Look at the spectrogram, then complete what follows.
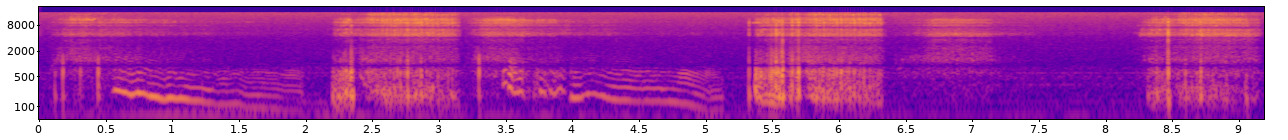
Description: This deep sleep video features the sound of a pug puppy snoring.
